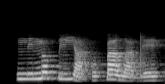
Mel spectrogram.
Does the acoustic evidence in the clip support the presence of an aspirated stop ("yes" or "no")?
no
